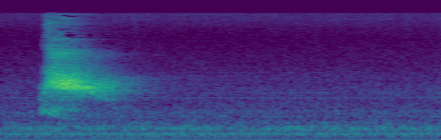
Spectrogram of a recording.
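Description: African grey parrot giving one short, loud call about a quarter-second in.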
